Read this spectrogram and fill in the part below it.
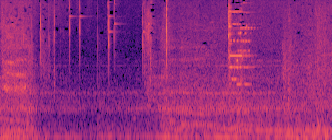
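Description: An electronic lock beeps and clicks open.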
